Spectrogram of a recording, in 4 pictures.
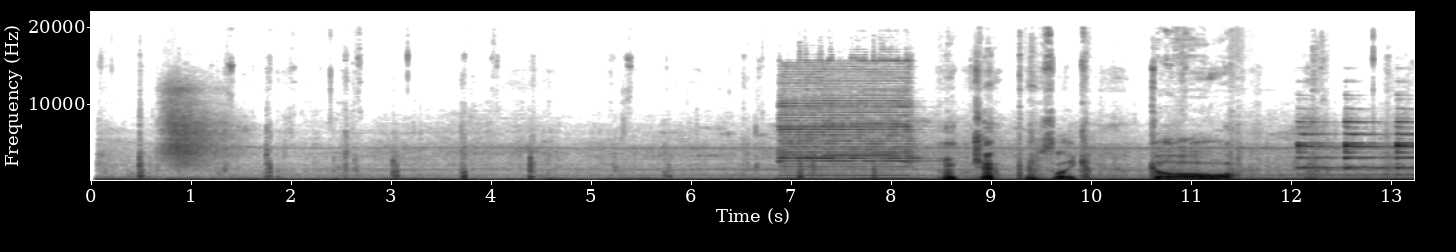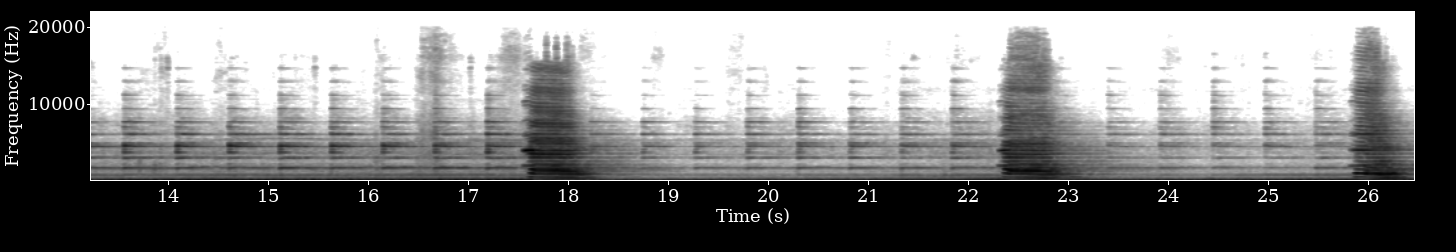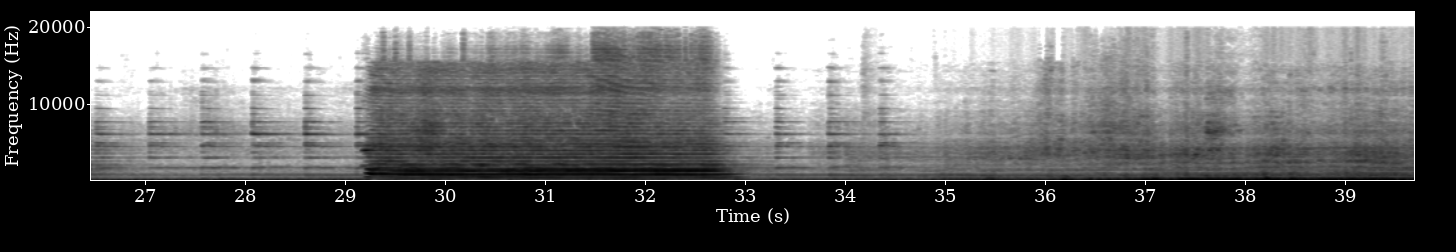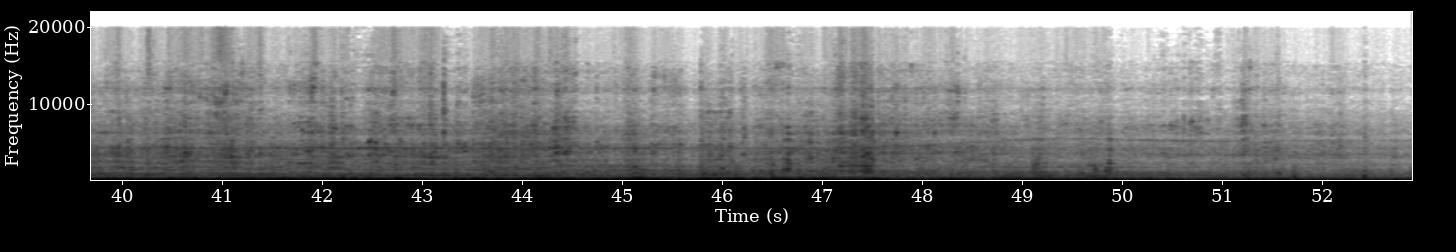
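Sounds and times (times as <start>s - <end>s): low train rumble: 0.0s - 52.9s
locomotive horn blasts: 6.8s - 8.5s, 17.5s - 18.8s, 22.2s - 23.6s, 25.8s - 26.9s, 29.1s - 33.4s.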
